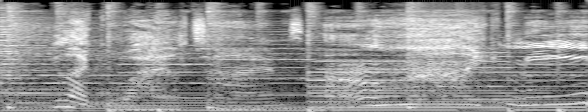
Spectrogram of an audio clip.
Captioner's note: glamorous music; moans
